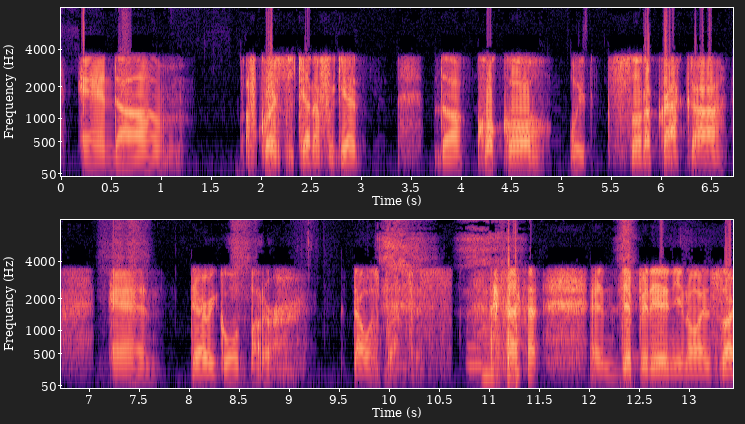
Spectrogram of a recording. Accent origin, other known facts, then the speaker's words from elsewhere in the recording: Kapa'a, Hawaii, United States; Born and raised in downtown Kapa'a, in the moku of Puna. And, born and raised in Kapa'a, and fortunately had a little hard upbringing.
